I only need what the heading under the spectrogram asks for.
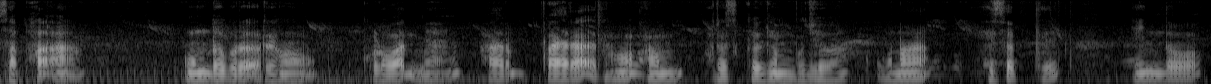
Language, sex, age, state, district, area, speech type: Santali, male, 60+, Odisha, Mayurbhanj, rural, spontaneous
